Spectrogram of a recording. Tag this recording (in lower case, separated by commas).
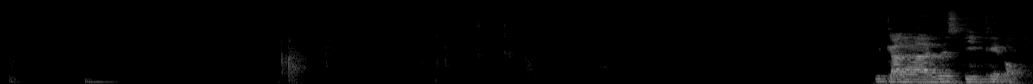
speech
